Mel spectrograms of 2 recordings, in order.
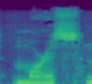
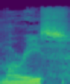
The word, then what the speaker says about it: Maurice: Speaking of, I think it's actually pronounced Morris, not Maurice, the Emo Forster novel. So just don't write in. We got it. We got it. I made a mistake.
